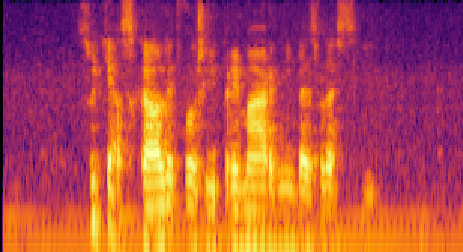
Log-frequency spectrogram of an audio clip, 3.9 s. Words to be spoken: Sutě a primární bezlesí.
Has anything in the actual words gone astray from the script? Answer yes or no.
yes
